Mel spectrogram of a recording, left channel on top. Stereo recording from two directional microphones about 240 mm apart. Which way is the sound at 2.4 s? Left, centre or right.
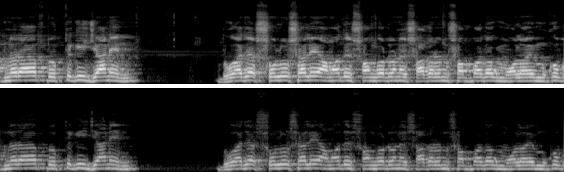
Left.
